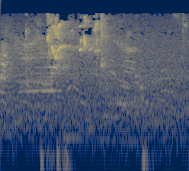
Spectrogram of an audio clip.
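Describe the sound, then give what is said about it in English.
A basketball is dribbled on the court during a boys' high school game. A few low, hollow bounces thud at uneven intervals under a commentator's steady play-by-play talk. “And now he'll dribble away from the basket.”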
